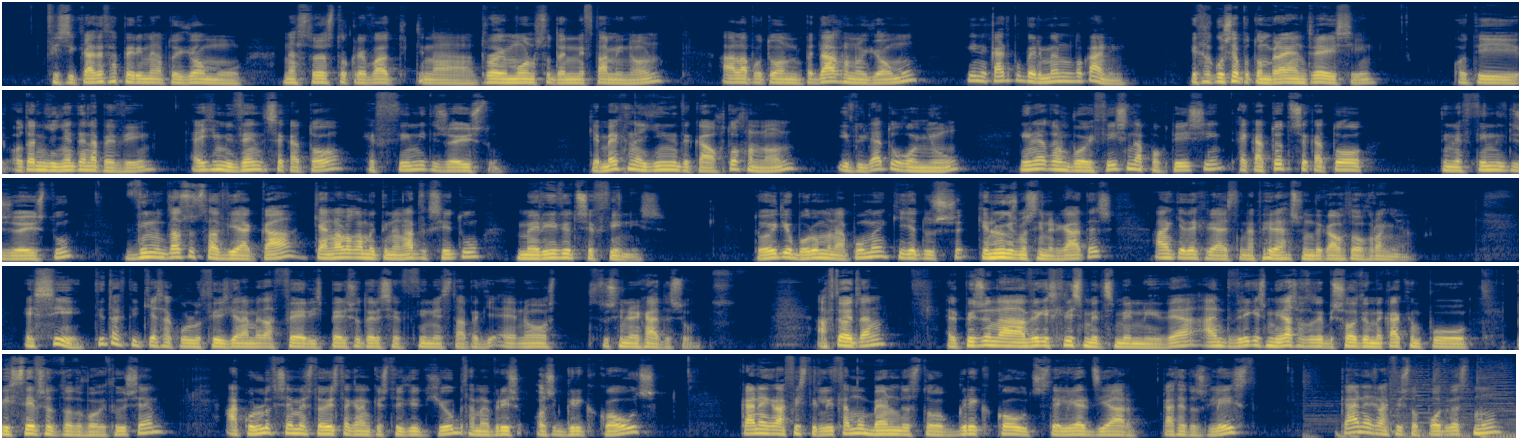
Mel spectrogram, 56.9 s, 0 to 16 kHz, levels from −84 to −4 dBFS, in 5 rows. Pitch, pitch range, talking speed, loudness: 115 Hz, 105-135 Hz, 180 wpm, -19 LUFS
